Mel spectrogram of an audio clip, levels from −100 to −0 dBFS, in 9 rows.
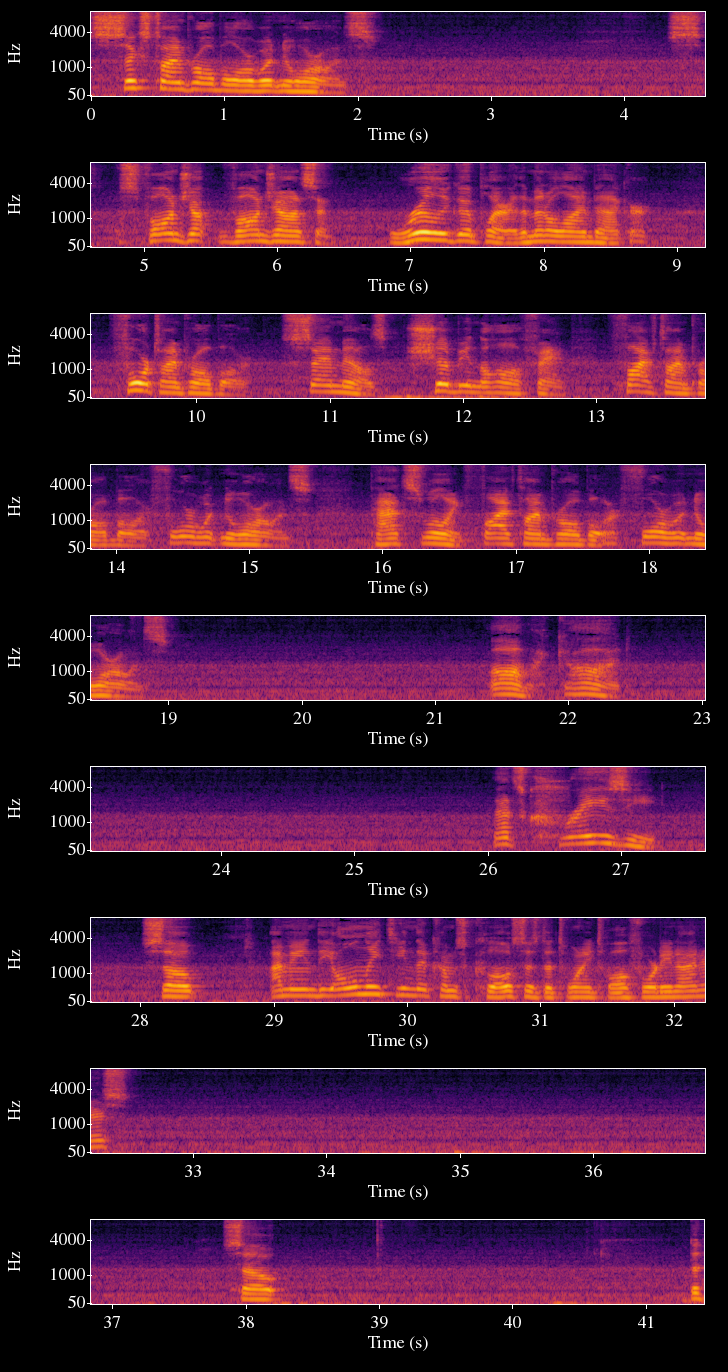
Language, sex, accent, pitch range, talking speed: English, male, American, 130-170 Hz, 90 wpm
